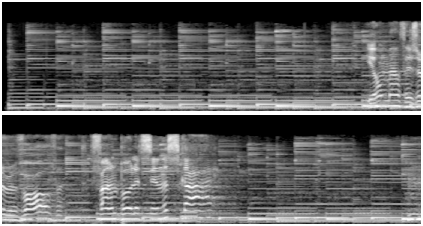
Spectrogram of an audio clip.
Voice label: hom filha masc

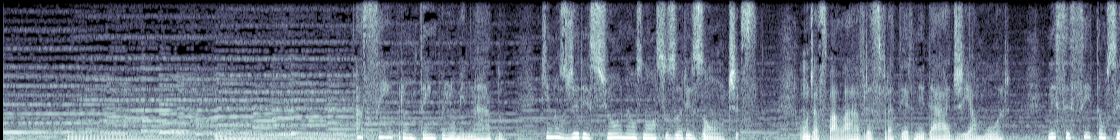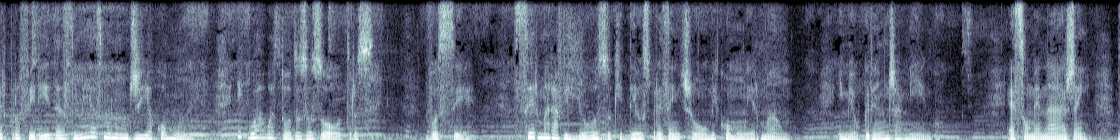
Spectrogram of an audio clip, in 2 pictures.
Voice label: homem irmao fem

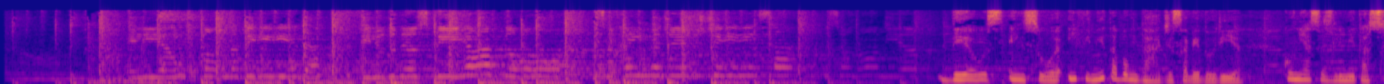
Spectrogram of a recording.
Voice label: nora fem

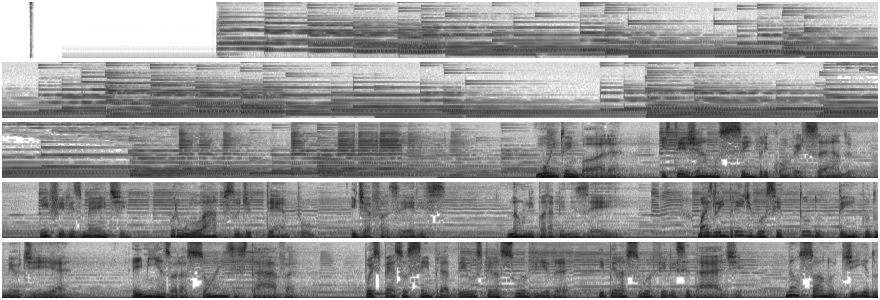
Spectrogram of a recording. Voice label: masc

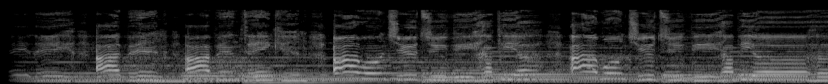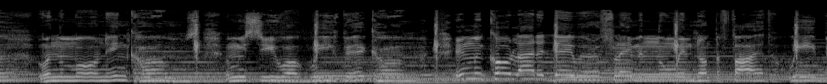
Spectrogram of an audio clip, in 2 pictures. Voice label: fem; primo

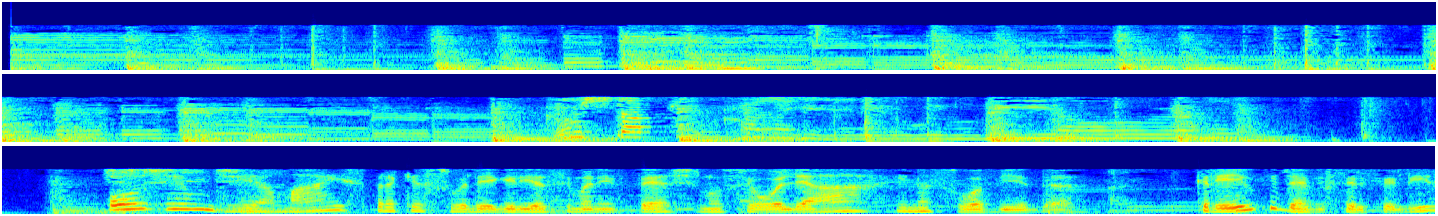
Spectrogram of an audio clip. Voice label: genro fem

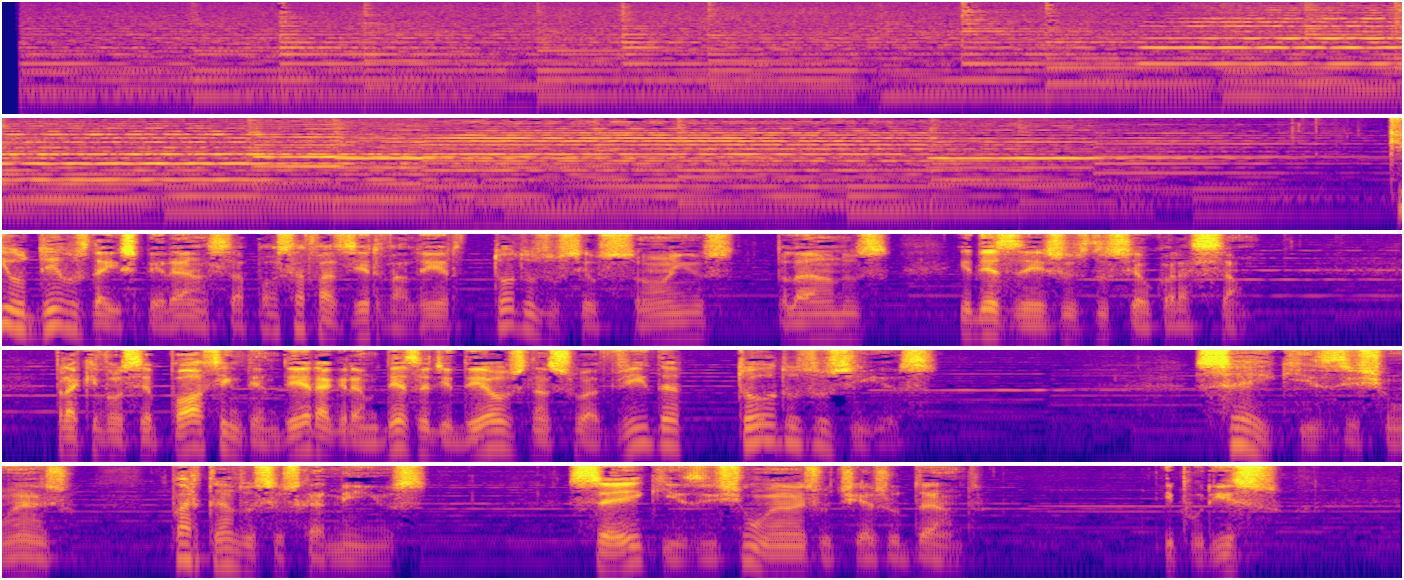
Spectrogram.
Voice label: religioso anjos masc

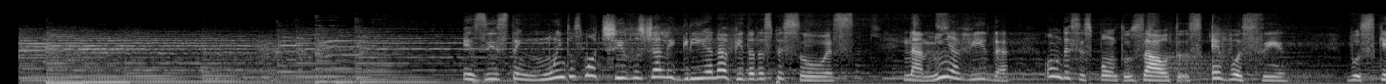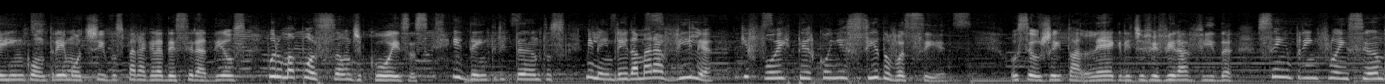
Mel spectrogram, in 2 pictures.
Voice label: Romantica fem; evangpelica

